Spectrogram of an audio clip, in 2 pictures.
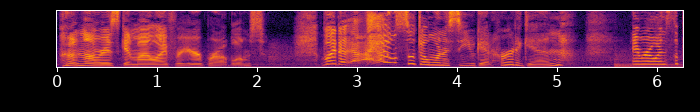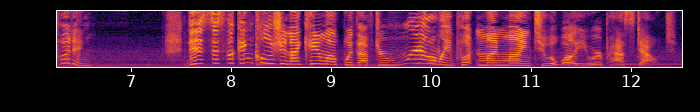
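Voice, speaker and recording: A woman's voice: high voice, huge pitch swings, normal speed, pushed and bright, soft background music, exaggerated voice. A woman voicing a cocky, teasing young snake-woman case specialist who talks in a playful, bossy way, in a game dub.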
